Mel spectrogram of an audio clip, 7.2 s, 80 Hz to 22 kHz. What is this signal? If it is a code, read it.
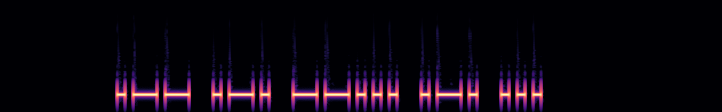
Morse code, heard as a keyed tone, about 15 wpm, 700 Hz. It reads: WR7RS
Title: USA Call Signs - 5 Characters - Repeated 3x - 15wpm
